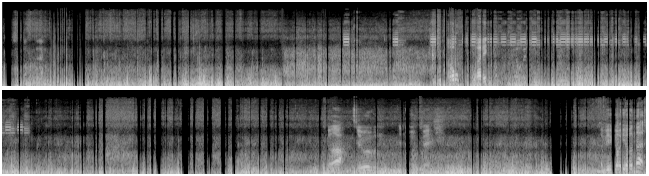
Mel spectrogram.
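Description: Wind buffeting the microphone in a steady low rumble, with brief indistinct voices about seven seconds in and again around fifteen seconds.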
